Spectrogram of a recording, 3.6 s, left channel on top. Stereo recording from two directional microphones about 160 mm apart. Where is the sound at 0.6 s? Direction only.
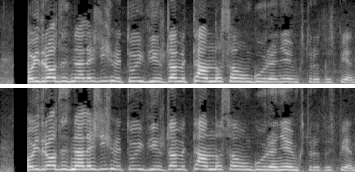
25° right (ahead or behind).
